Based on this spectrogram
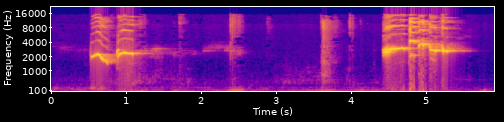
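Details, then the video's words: Orange-headed thrush lure call, meant to prompt other birds to sing ('ngeplong'): two short rising whistles, a pause with faint clicks, then a longer bright run of whistled notes, high-pitched and clear. "Suara Panggilan ANIS MERAH biar ikut berkicau Ngeplong"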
